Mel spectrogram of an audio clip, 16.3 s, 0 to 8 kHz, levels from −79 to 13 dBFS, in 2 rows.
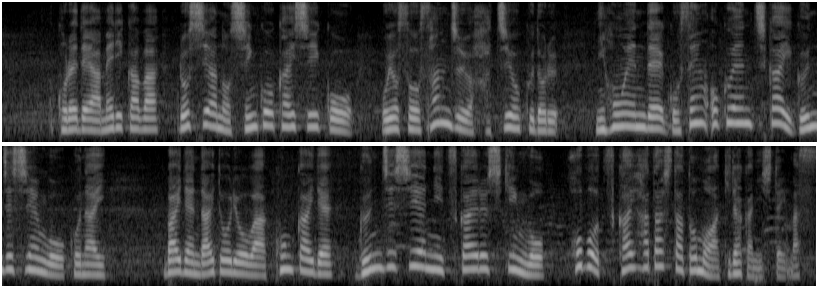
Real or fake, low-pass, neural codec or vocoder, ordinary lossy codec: real; none; none; none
